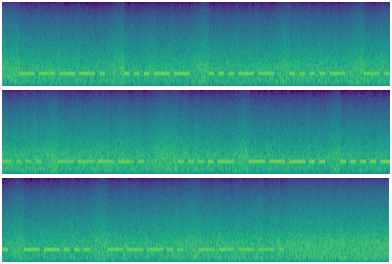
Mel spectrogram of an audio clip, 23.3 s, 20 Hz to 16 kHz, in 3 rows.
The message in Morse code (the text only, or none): 933479 484789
